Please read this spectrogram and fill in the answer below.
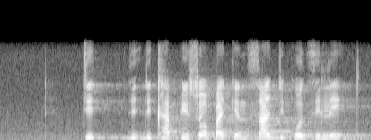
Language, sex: Southern Sotho, female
